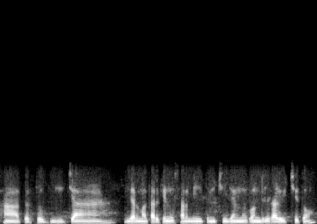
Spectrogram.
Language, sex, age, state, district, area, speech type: Marathi, male, 18-30, Maharashtra, Amravati, rural, conversation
